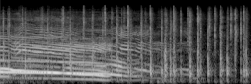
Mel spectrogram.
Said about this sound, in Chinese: 哇！感谢感谢， 掌声鼓励鼓励。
